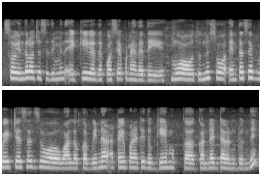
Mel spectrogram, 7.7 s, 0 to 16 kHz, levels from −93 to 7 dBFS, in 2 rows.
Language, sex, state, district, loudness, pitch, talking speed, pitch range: Telugu, female, Andhra Pradesh, Annamaya, -15 LUFS, 210 Hz, 210 wpm, 195-230 Hz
